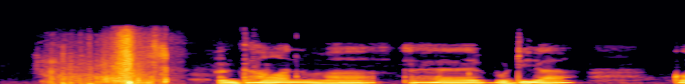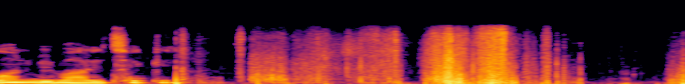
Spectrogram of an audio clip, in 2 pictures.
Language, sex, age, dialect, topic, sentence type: Maithili, female, 25-30, Angika, agriculture, question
